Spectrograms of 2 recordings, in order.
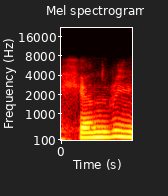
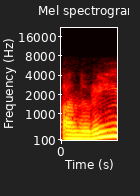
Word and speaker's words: Henri: You should pronounce not Henry, but Henri, because he was French.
